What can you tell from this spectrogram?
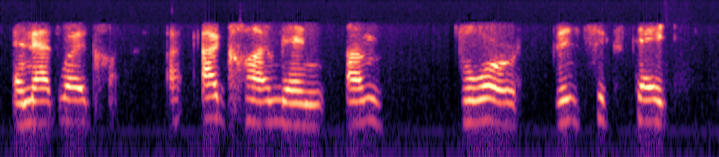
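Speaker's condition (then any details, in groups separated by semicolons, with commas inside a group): Cerebral palsy, severe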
